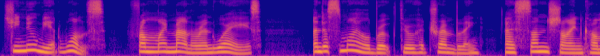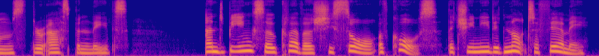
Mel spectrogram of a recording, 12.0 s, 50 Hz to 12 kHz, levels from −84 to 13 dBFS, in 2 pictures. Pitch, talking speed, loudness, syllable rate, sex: 220 Hz, 190 wpm, -19 LUFS, 5.0 syllables/s, female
